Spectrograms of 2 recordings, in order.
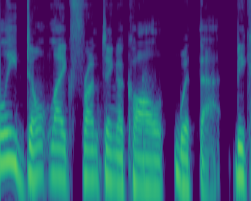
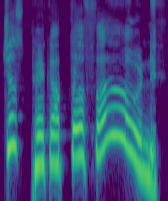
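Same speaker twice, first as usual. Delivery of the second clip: exasperated mock plea; 10 semitones higher, slower than usual. Mock reply to Siri.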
